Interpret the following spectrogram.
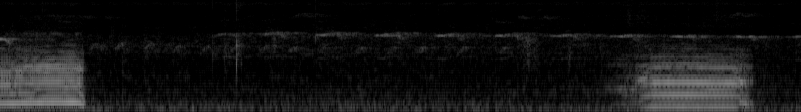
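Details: Tame cattle calling to one another while feeding on rice straw in harvested village rice fields; a moo ends at the start, and a long, level, strongly harmonic moo follows about five seconds later, over a steady high whine.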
